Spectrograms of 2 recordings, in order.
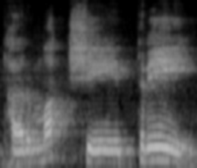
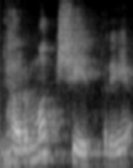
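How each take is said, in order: First: The final e vowel is drawn out long. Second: The final e vowel is short and clipped. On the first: The speaker calls it right. "आप कहेंगे" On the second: The speaker calls it wrong. "Instead of saying"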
